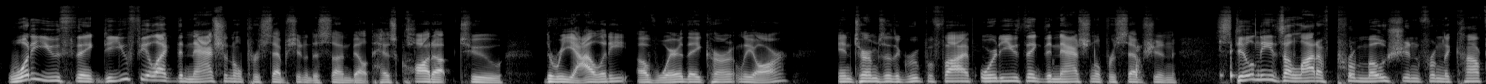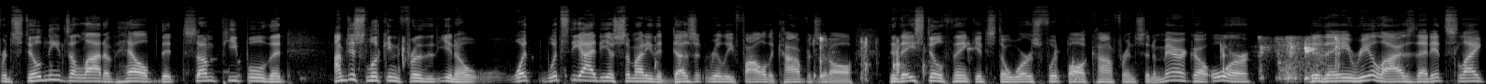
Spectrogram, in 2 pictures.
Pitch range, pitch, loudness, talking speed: 115-155 Hz, 135 Hz, -22 LUFS, 200 wpm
